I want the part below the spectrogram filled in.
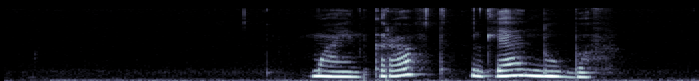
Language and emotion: Russian, neutral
